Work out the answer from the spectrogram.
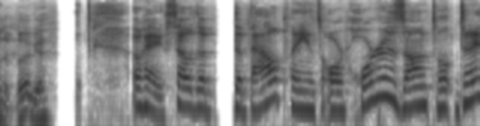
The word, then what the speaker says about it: bow planes: It's spelled like bow, and I've always heard it as bow because I'm not a nautical person who says bow. So here's the thing with that. It's clearly bow.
